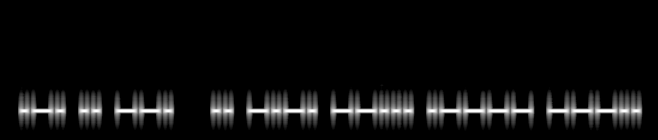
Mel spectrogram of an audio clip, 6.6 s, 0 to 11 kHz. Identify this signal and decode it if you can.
Morse code, heard as a keyed tone, about 21 wpm, 700 Hz. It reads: RIG IC718
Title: K1USN SST QSO Practice 20wpm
